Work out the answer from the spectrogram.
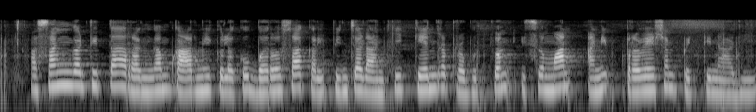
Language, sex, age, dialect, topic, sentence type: Telugu, female, 18-24, Southern, banking, statement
